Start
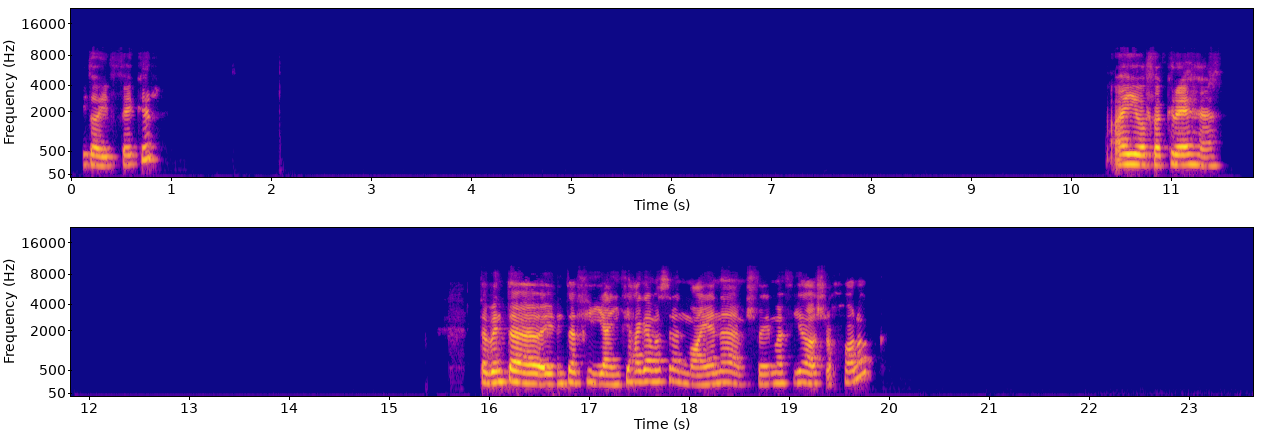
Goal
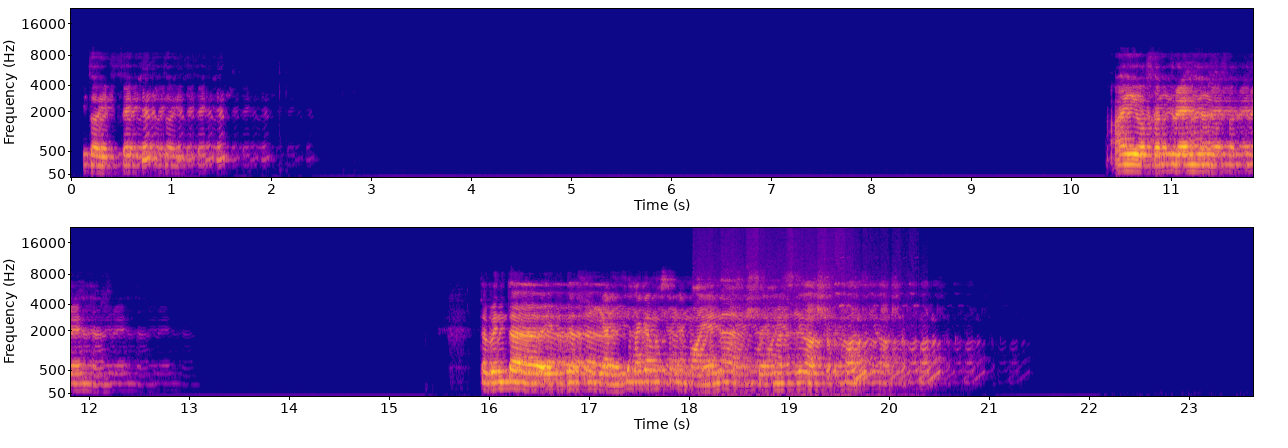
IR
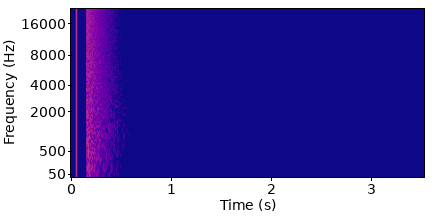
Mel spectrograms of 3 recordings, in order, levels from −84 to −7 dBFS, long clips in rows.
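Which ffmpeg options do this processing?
-filter_complex "[0:a]asettb=1/sr,asplit=3[link_01][link_02][link_03];[link_01]atrim=end=18.034[link_04];[link_02]atrim=start=18.03:end=19.64,asetpts=PTS-STARTPTS,afade=type=in:duration=0.004:curve=qsin,afade=type=out:start_time=1.606:duration=0.004:curve=qsin,aeval=exprs='val(0)+0.5*0.0316*sgn(val(0))':channel_layout=same[link_05];[link_03]atrim=start=19.636[link_06];[link_04][link_05]acrossfade=duration=0.004:curve1=hsin:curve2=qsin[link_07];[link_07][link_06]acrossfade=duration=0.004:curve1=qsin:curve2=hsin,asplit=2[link_08][link_09];[link_09]aecho=0:1:66|78|344|633|745:0.447|0.133|0.266|0.2|0.376[link_10];[link_08][link_10]amix=inputs=2:normalize=0,tremolo=f=120:d=0.519,asplit=2[link_11][link_12];[link_12]aecho=0:1:447|894:0.15|0.0374[link_13];[link_11][link_13]amix=inputs=2:normalize=0,volume=-3.5dB"

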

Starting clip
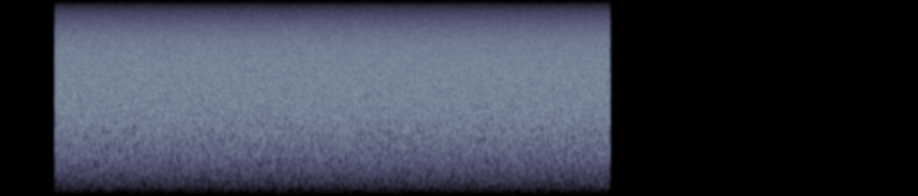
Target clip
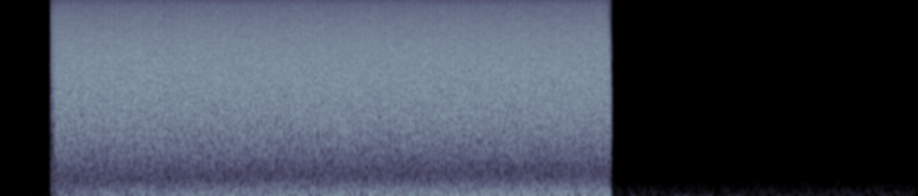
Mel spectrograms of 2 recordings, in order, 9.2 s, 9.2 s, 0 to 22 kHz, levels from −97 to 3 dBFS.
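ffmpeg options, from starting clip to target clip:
ffmpeg -i in.wav -filter_complex "[0:a]asplit=4[link_01][link_02][link_03][link_04];[link_02]asetrate=33038,aresample=44100,atempo=1.33484,volume=-8dB[link_05];[link_03]asetrate=66075,aresample=44100,atempo=0.66742,volume=-2dB[link_06];[link_04]asetrate=88200,aresample=44100,atempo=0.5,volume=-3dB[link_07];[link_01][link_05][link_06][link_07]amix=inputs=4:normalize=0,acrusher=bits=3:mode=log:mix=0:aa=0.000001,asubboost=boost=9:cutoff=170" out.wav

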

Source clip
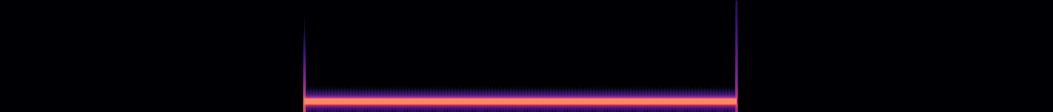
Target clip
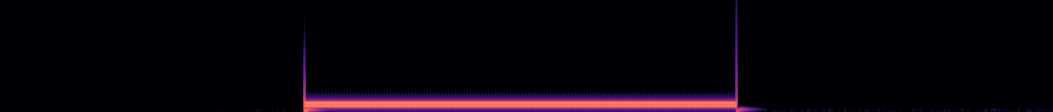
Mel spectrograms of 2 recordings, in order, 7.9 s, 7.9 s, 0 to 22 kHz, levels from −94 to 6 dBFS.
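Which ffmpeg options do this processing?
ffmpeg -i in.wav -af "asubboost=boost=10.5:cutoff=90,afreqshift=-110" out.wav

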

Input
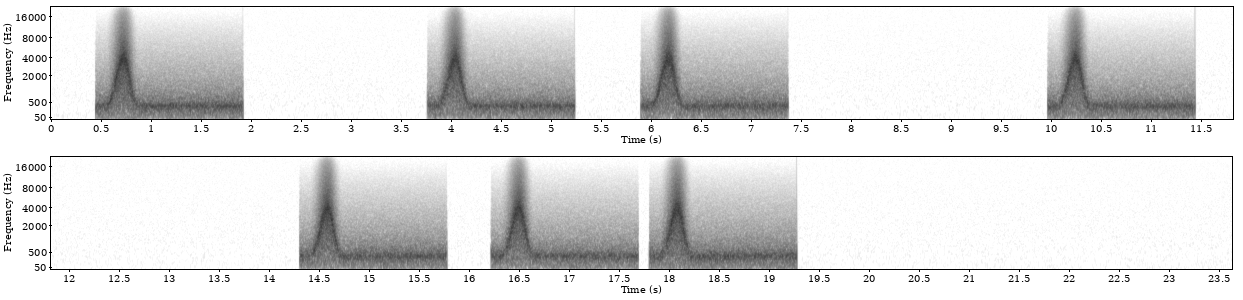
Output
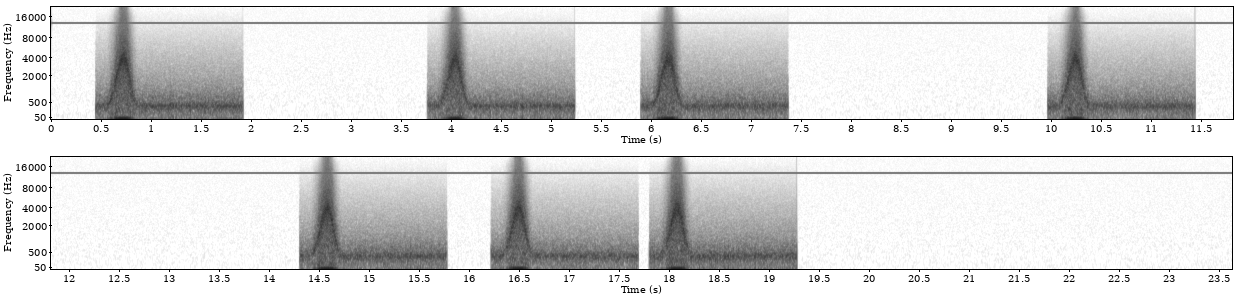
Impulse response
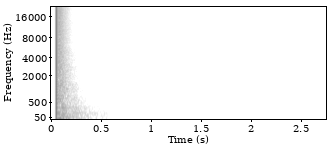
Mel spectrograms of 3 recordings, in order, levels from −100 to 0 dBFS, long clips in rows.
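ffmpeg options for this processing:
-af "aeval=exprs='0.596*(cos(1*acos(clip(val(0)/0.596,-1,1)))-cos(1*PI/2))+0.075*(cos(8*acos(clip(val(0)/0.596,-1,1)))-cos(8*PI/2))':channel_layout=same,aeval=exprs='val(0)+0.0126*sin(2*PI*13000*n/s)':channel_layout=same,volume=2dB"

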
